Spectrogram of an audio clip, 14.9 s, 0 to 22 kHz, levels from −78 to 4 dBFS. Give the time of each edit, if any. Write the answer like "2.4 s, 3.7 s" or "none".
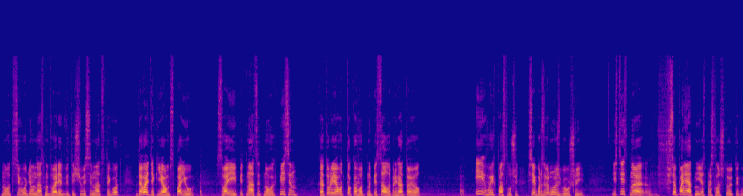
10.4 s, 13.9 s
